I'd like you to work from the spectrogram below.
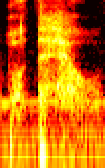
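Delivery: hushed, voiceless whisper; whisper to oneself. A narrator's reading. Guard muttering to himself at the silent radio, whispered. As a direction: whisper it under your breath. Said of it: "I can remember whispering to myself".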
